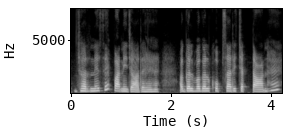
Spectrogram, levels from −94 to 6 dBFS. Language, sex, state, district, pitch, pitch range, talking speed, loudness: Hindi, female, Chhattisgarh, Raipur, 215 Hz, 200-220 Hz, 170 wpm, -17 LUFS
